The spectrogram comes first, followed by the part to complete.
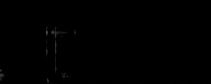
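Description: Near silence, with a brief cluster of faint clicks about half a second in.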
